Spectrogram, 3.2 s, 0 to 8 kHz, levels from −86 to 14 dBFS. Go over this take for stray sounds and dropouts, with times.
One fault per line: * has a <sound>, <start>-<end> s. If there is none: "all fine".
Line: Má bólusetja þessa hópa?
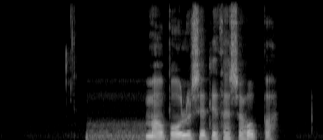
all fine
